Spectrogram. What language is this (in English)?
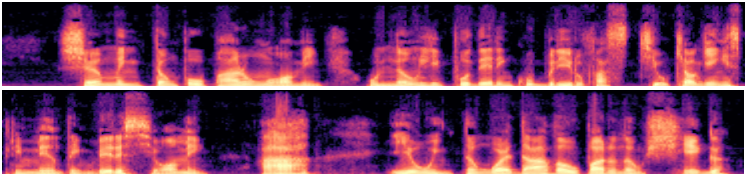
Portuguese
